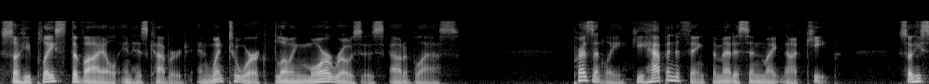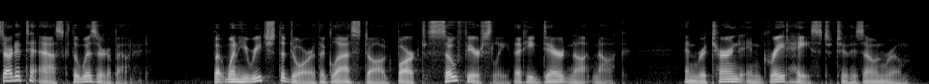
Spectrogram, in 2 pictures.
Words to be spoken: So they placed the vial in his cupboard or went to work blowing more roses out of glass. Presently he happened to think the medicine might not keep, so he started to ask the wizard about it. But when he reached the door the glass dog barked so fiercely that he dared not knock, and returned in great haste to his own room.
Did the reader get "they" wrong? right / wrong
wrong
